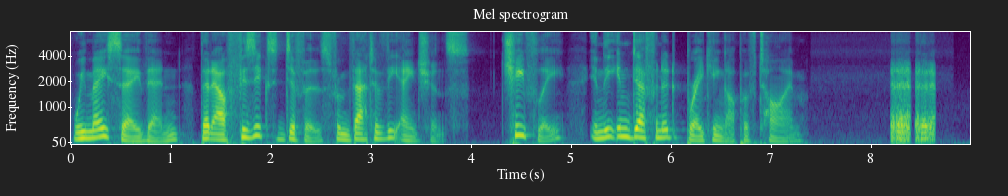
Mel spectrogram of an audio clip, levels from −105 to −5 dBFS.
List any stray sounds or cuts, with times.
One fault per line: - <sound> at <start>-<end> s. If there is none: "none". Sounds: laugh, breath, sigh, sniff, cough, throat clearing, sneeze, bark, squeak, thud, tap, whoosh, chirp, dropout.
- laugh at 8.2-8.6 s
